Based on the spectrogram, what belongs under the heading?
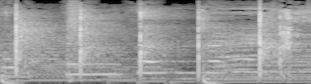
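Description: A quick series of about six sharp, fleshy slapping claps made by a person's buttock cheeks smacking together as a demonstration, fairly loud, spaced unevenly over a steady low tonal background.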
